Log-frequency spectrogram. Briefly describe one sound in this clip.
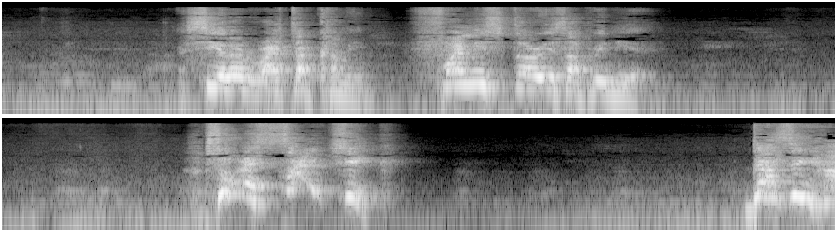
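A man speaks loudly and with animation close to the microphone.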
